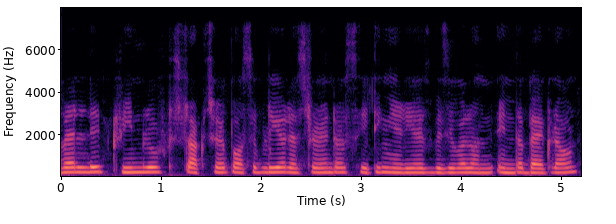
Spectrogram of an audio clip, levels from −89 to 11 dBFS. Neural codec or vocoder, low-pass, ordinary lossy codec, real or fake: codec, 44.1 kHz, 7.8 kbps, Pupu-Codec; 7.2 kHz; none; fake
